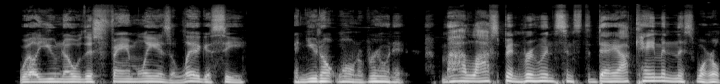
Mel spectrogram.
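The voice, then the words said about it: Inauthentic put-on Southern accent. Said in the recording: “every accent is just inauthentic. You can tell no one on the show actually has a Southern accent.”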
